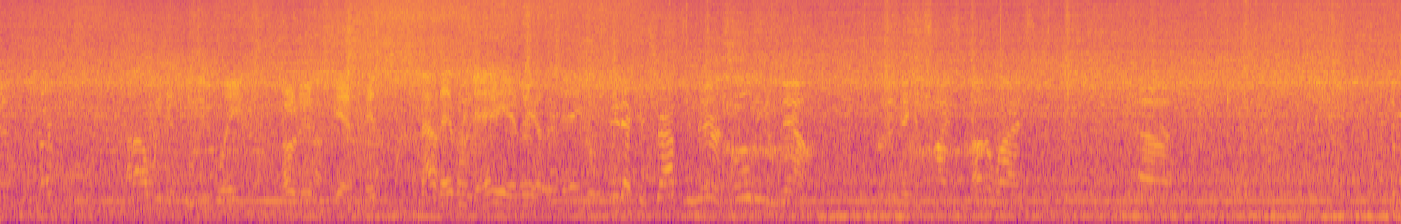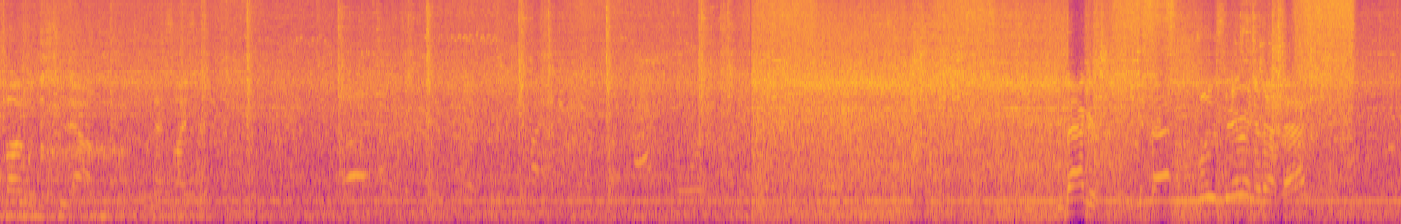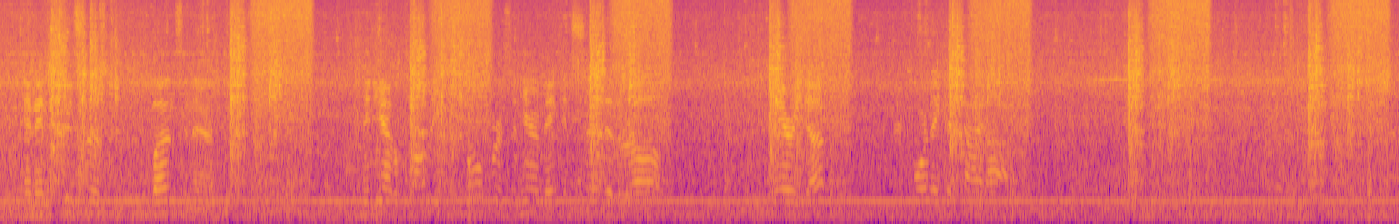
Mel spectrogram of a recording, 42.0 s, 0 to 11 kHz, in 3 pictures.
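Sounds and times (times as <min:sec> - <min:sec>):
loud steady hiss: 0:00.0 - 0:06.8, 0:21.5 - 0:27.6, 0:30.3 - 0:31.2, 0:32.2 - 0:34.9, 0:35.6 - 0:38.6, 0:39.3 - 0:40.3
machinery humming: 0:00.0 - 0:42.0
machine clicks and clacks: 0:15.5 - 0:27.6, 0:28.2 - 0:33.1, 0:33.7 - 0:36.6, 0:37.2 - 0:42.0.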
